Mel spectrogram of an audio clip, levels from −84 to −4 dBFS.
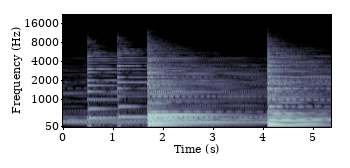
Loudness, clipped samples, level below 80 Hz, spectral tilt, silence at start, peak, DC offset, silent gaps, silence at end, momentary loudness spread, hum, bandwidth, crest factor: -26 LUFS; under 0.1%; -50 dBFS; -6.5 dB/octave; 0 s; -8 dBFS; under 0.1%; none; 0 s; 18 LU; none; 11 kHz; 18 dB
